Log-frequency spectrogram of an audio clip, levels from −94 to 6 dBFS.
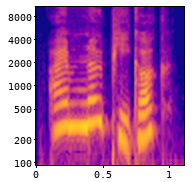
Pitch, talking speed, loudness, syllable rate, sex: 265 Hz, 215 wpm, -13 LUFS, 5.6 syllables/s, female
